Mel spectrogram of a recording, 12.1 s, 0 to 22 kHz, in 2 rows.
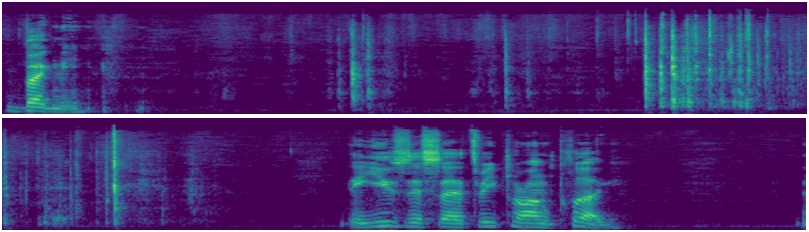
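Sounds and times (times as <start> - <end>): faint steady hum: 0.0 - 12.0
plastic clicks and knocks: 4.7 - 7.4.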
